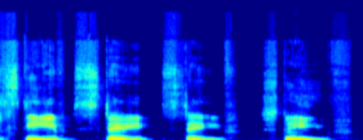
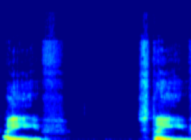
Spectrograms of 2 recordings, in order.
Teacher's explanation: in some places in London we get a little scoop into it rather than going straight for that E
